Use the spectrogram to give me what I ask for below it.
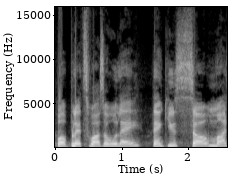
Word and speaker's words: Bazawule: well Blitz waza wle thank you so much did I pronounce that correctly Baza wle I said Baza wle awesome I hear the Z though all right y'all so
